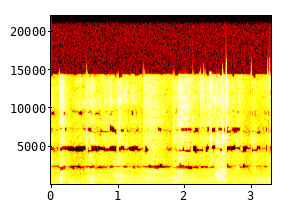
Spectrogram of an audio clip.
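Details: Playful Boxer, happy to see its owner, gives short sliding yelps falling in pitch, then a pause and a burst of higher whining near the end, in an indoor setting.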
